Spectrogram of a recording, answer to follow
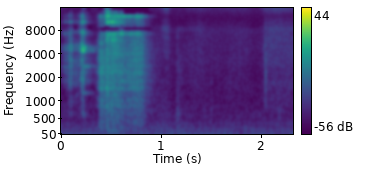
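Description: Half-dollar coins clinking as they are handled: a couple of light clicks, then a short metallic rattle about half a second in.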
